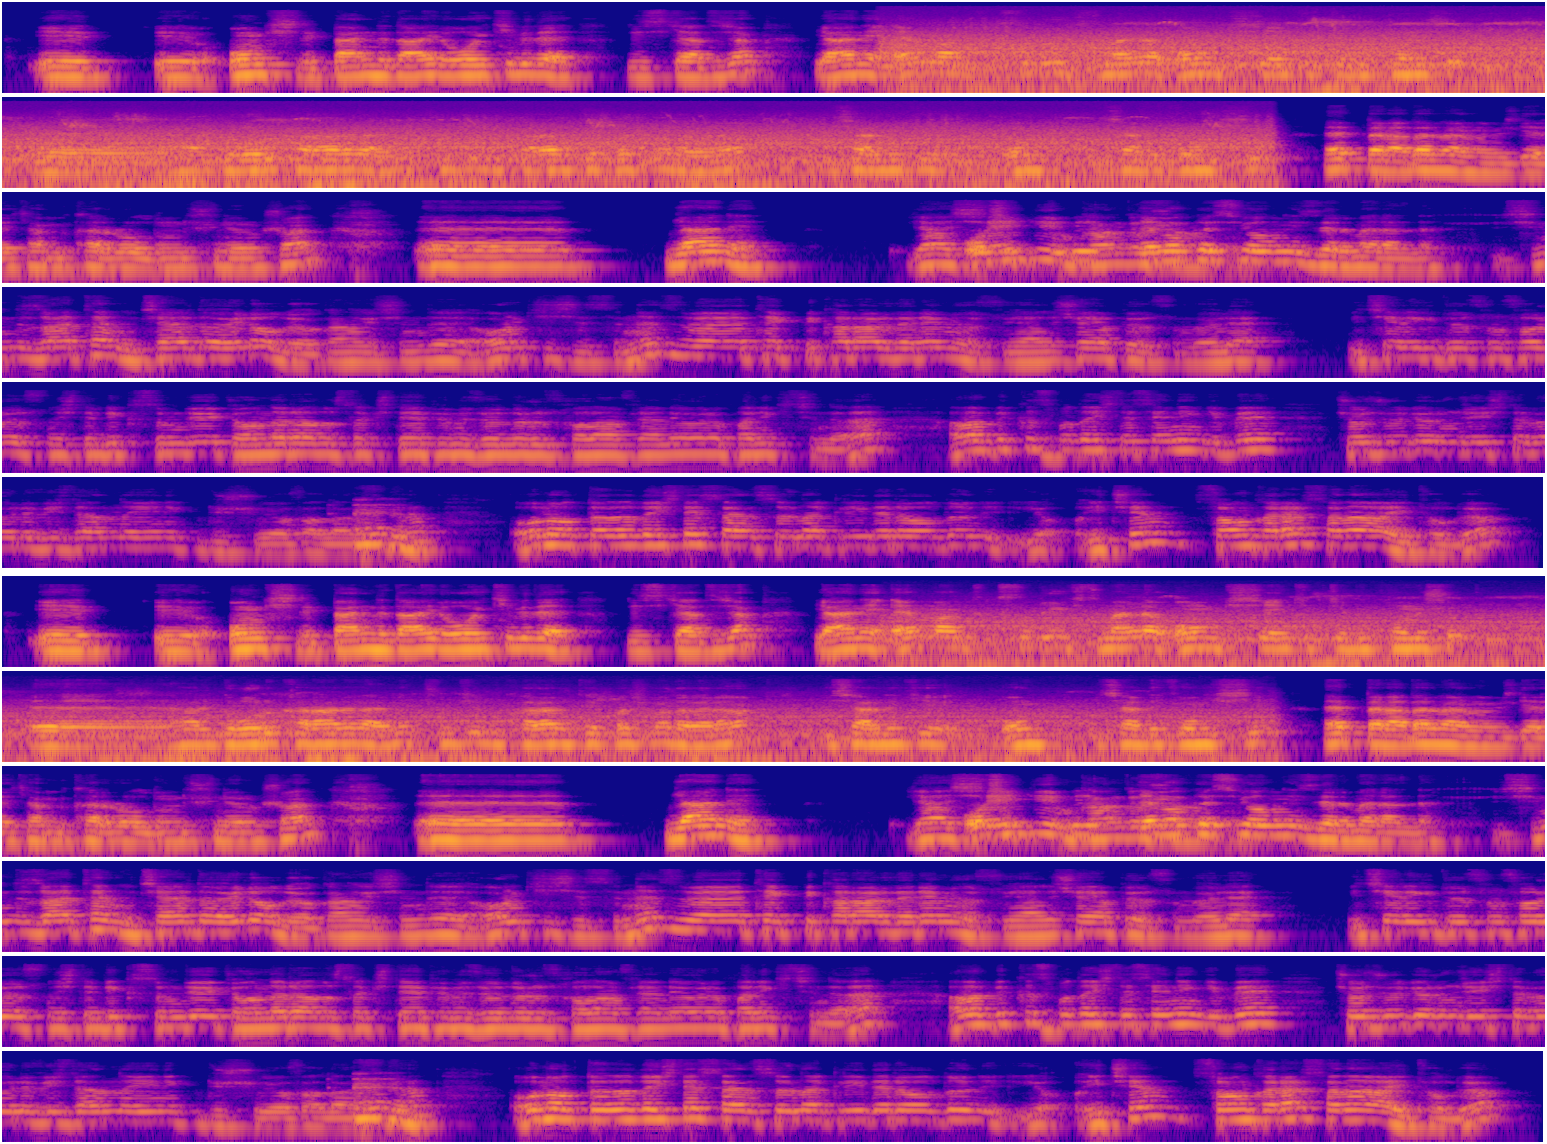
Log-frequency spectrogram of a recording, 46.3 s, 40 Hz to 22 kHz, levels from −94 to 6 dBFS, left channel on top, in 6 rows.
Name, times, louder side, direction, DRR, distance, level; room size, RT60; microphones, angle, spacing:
voice 1, 0.1-0.5 0.8-2.9 3.1-3.8 4.1-7.4 7.8-11.5 11.8-18.3 18.7-19.2 20.2-20.5 20.8-22.6 40.3-40.7, right 2 dB, 40° right, 0.5 m, -23 dB
sound 1, 4.4-14.1, left 5 dB, 75° left, 0.3 m, -29 dB
voice 2, 19.9-21.6 22.9-29.5 29.9-40.7 41.1-46.1, right 3 dB, 75° right, 0.8 m, -31 dB
2.5 x 2.5 x 2.3 m
head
